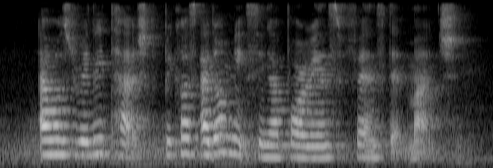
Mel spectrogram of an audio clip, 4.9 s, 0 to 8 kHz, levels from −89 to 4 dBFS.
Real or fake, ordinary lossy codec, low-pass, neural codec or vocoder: real; none; 7.2 kHz; none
